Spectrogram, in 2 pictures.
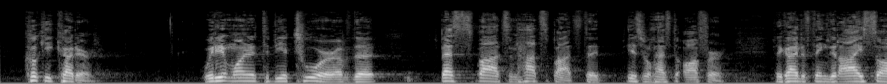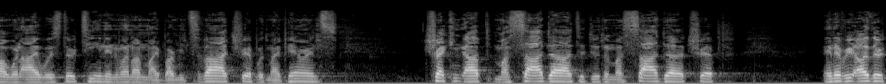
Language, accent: English, American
